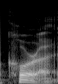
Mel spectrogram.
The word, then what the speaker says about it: Korah: Kor, or Korah, as it would be pronounced in the Old Testament.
